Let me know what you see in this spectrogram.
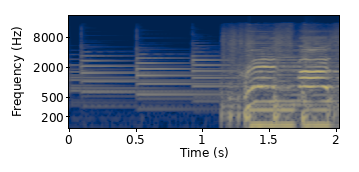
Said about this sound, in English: Those Christmas bells ringing through the land, bringing peace to all the world and goodwill to man.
